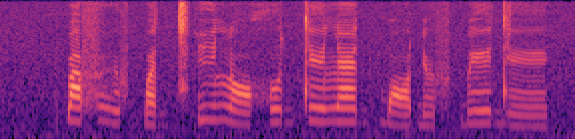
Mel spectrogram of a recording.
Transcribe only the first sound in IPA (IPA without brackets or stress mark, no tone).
k͡p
